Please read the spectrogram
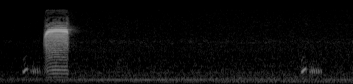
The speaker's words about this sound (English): Okay, another sign of spring is the courtship display of the American woodcock. Which was the sound you heard at the opening. That is our bird call of the month.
